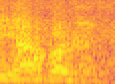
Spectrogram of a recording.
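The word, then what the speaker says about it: Jaarbeurs: Nah, di sana ada tulisan Jarbers, dibacanya Jarbers. Yar artinya tahun dan Bers itu pasar.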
